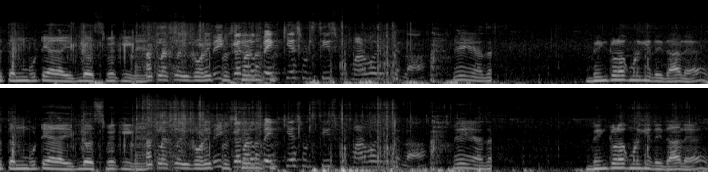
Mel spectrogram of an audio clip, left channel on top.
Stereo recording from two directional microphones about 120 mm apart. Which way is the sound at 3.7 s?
50° right (ahead or behind).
